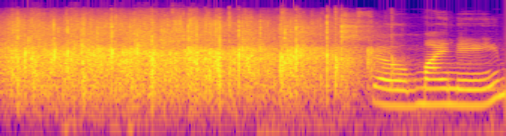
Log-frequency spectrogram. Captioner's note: audience applauds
